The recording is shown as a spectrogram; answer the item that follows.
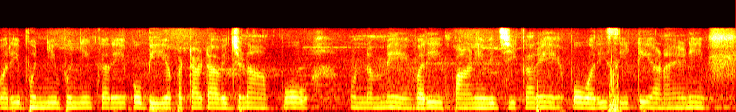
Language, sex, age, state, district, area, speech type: Sindhi, female, 30-45, Gujarat, Junagadh, urban, spontaneous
